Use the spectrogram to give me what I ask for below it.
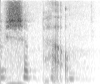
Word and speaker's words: Chappelle: Dave Chappelle. – Oh, is that how it's pronounced? – Yeah. – Like it's French? – I guess.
